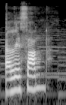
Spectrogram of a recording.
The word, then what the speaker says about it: Elisande: Elisande?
